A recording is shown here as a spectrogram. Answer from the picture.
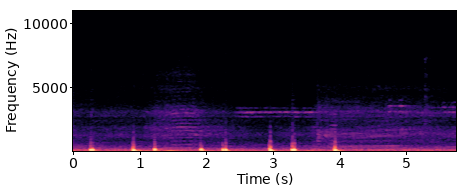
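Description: Heartbeat sound effect: paired low 'lub-dub' thumps at about one beat a second, five beats in all, stopping about four seconds in.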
